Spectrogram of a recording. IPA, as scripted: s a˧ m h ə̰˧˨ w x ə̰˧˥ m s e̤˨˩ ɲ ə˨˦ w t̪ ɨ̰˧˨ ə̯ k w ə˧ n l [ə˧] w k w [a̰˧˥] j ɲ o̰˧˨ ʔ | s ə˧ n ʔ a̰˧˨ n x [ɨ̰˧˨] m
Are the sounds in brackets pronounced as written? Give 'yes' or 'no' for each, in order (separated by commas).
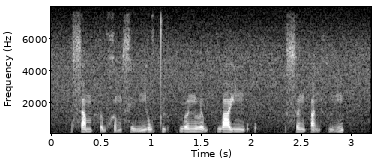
no, no, no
